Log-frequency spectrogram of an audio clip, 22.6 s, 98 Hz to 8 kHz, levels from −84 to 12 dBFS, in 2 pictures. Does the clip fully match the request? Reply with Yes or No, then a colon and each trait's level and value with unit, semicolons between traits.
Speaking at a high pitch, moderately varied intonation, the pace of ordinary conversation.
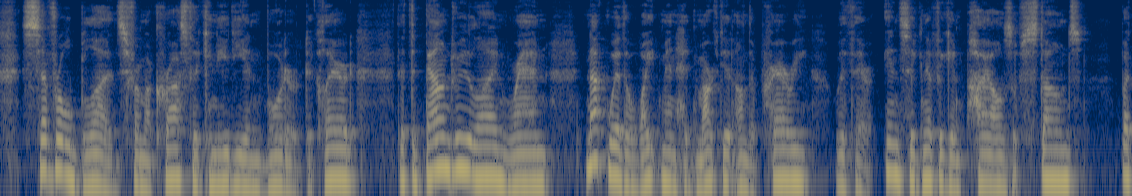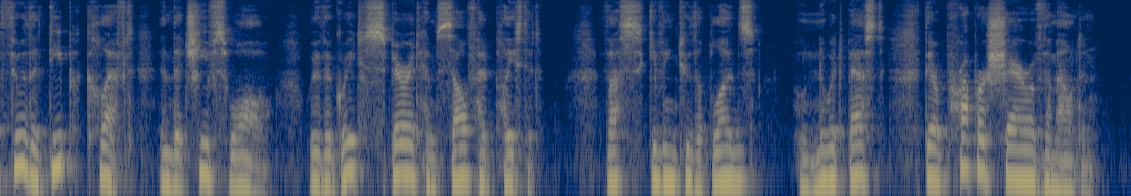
No: low, 135 Hz; average, 3.1 semitones; average, 165 wpm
